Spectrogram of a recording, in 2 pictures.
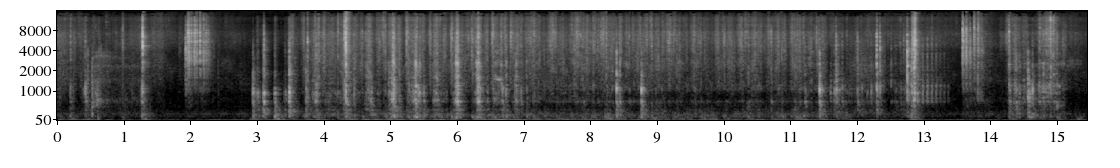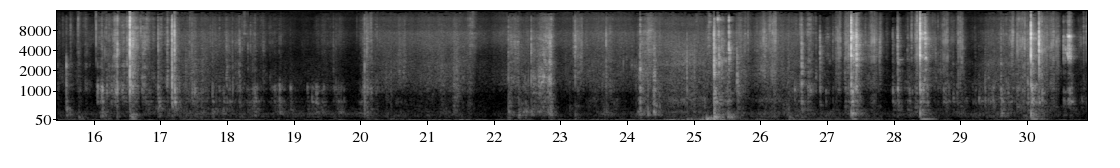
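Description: Hand tools working on a bathroom wall outlet: a screwdriver backing out screws, with plastic and metal clicks, taps and scraping as a heat-damaged duplex receptacle is worked loose and pulled from its box. A quick run of close clicks comes a few seconds in, and a dull thump comes near the end.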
